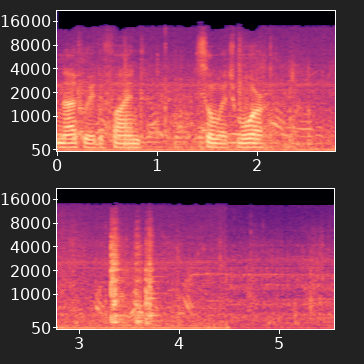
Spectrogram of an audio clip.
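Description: A man speaks calmly, close by, outdoors.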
